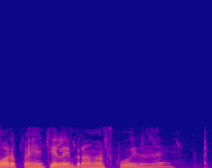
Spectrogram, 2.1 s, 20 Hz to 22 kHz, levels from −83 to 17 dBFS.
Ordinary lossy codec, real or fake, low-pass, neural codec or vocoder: none; real; 5.4 kHz; none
